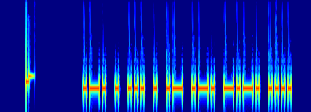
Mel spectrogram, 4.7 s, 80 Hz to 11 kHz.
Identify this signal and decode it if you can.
Morse code, heard as a keyed tone, about 25 wpm, 700 Hz. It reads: RESEARCH
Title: Sentences from Top 1000 Words - Review Part 4 - New Word Drill - 25wpm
